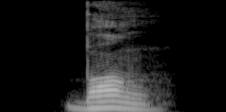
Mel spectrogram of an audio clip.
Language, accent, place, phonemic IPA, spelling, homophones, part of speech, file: German, Germany, Berlin, /bɔ̃/, Bon, Bong, noun, De-Bon.ogg
- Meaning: voucher: 1. receipt 2. coupon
